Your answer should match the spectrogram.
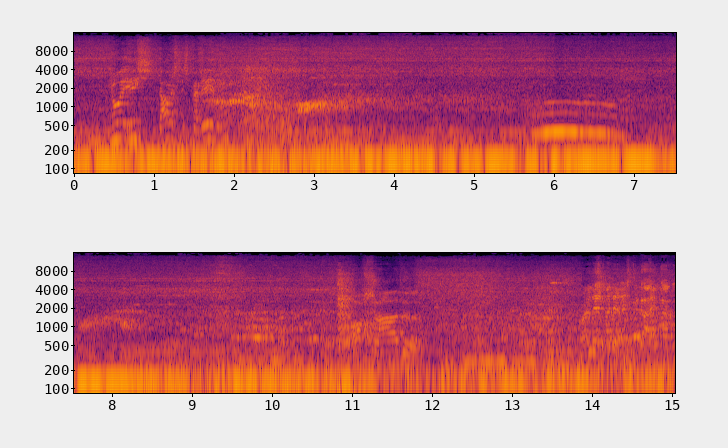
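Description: A steady low droning hum made of several layered tones, with one tone that rises and falls about six seconds in, and voices murmuring briefly near the start and again around eleven seconds.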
